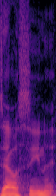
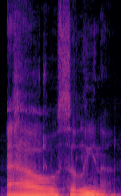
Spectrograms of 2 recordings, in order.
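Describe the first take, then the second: First: The surname ends with a short 'sina' sound. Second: The surname ends with a longer 'selena' sound. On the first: The speaker calls it right. "that's my real name" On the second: The speaker calls it wrong. "they just pronounce it wrong"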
